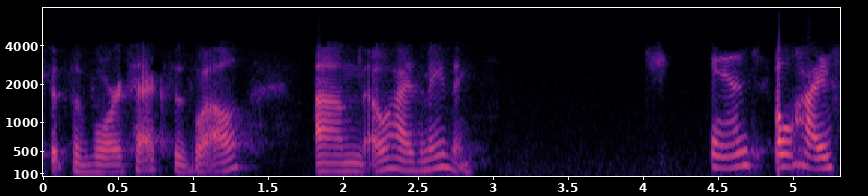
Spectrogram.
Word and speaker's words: Ojai: I am in Ojai.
